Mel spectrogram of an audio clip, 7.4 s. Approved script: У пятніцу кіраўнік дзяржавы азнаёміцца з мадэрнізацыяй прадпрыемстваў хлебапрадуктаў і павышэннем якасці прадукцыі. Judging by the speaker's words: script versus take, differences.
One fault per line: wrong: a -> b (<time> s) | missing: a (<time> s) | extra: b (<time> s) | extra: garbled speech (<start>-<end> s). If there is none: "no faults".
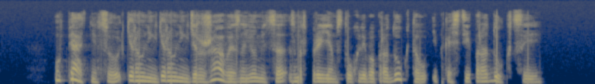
extra: кіраўнік (2.0 s)
missing: мадэрнізацыяй (3.8 s)
missing: павышэннем (5.5 s)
